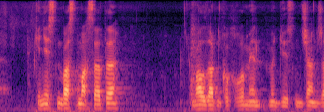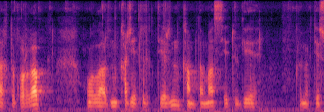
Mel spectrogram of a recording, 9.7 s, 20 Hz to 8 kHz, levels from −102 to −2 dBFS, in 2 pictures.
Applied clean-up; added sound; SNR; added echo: none; none; none; none.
